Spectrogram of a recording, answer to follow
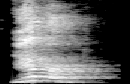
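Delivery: ordinary delivery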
